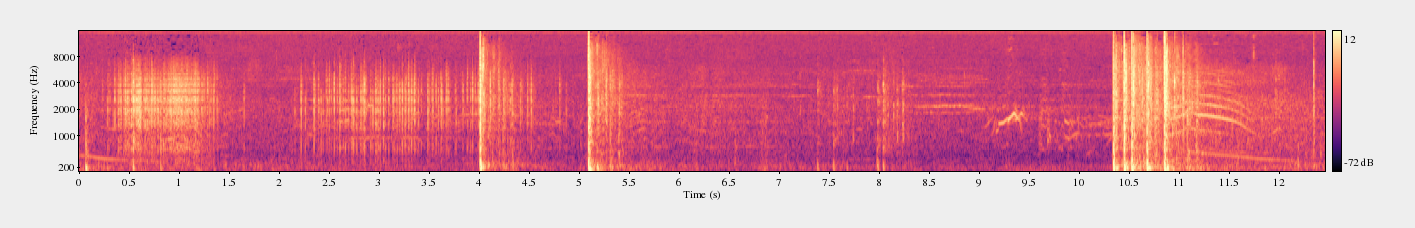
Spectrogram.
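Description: Aerial fireworks shells bursting: single booms about four and five seconds in, with crackling sparks before them. Near the end comes a rapid cluster of five or six bangs in under a second.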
